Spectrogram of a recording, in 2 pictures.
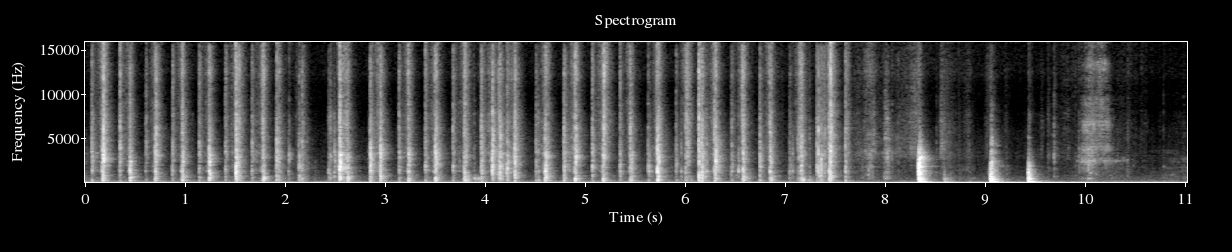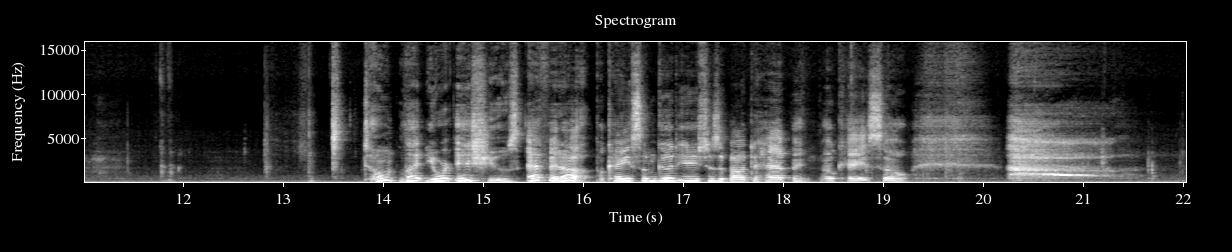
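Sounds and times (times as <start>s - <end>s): cards being shuffled: 0.0s - 8.9s.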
